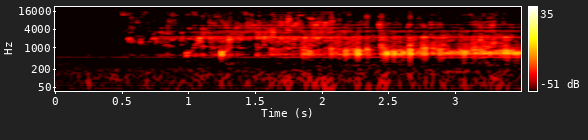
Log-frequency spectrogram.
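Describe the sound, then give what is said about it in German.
Wine starts pouring into glasses at about half a second in and runs steadily with a gurgling, splashing stream that grows slightly fuller, with no talking. “Ah, dieser Sound ist so wunderbar.”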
